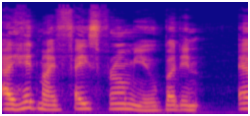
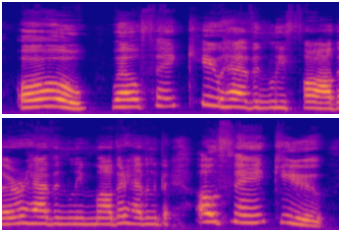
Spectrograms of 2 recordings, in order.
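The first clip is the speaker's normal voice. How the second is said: high, sarcastic, mock-grateful tone; 6 semitones higher, 4 dB louder than usual. Answering a promise to be taken back, thanking Heavenly Father: sarcastic thanks. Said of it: "I'm being sarcastic here".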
